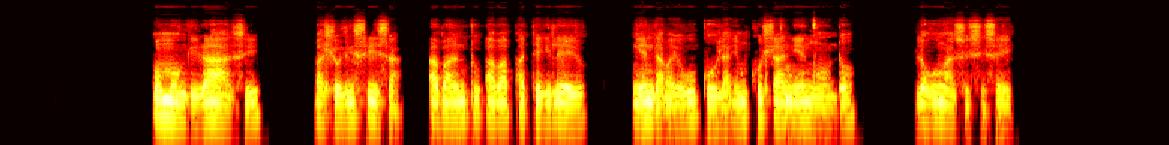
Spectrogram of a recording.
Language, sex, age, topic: North Ndebele, male, 36-49, health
